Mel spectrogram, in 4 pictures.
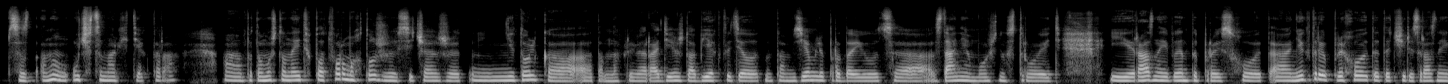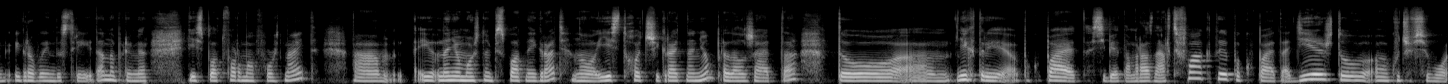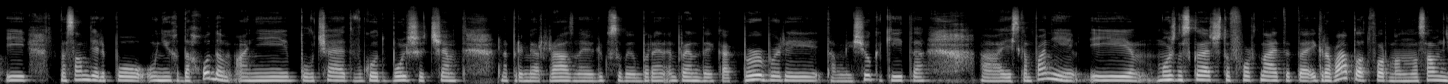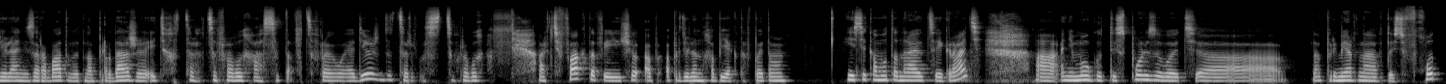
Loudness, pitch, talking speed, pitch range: -22 LUFS, 180 Hz, 145 wpm, 170-195 Hz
